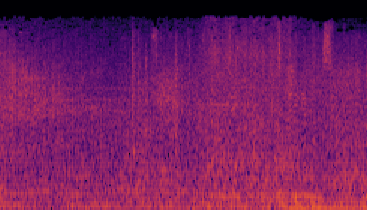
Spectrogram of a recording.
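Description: Wind rushes loudly past a gliding figure.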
